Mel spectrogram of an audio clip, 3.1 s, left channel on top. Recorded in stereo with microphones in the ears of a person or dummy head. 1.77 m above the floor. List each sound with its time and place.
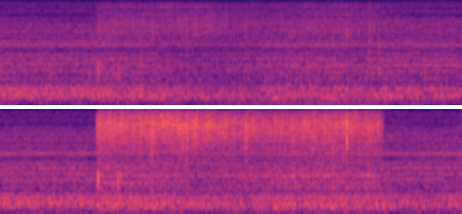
0.7 s frying: 65° right (ahead or behind), 1.1 m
